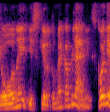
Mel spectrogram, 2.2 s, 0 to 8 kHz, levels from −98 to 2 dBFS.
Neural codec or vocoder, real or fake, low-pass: none; real; 7.2 kHz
